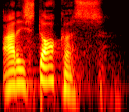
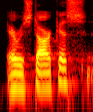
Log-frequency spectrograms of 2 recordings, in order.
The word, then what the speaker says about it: Aristarchus: Aristarchus is how you say that. Aristarchus is what we'll say here in Texas.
